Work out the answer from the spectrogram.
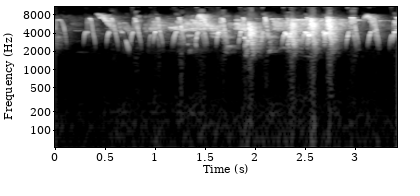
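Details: Bar-winged prinia, agitated, in a lure recording for forest trapping. Curved, high chirps come quickly at first, then thicken into a loud, busy chatter of overlapping twittering notes.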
